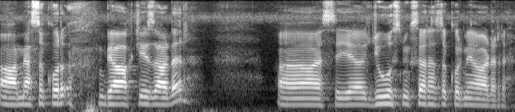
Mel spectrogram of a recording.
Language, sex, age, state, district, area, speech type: Kashmiri, male, 30-45, Jammu and Kashmir, Pulwama, urban, spontaneous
